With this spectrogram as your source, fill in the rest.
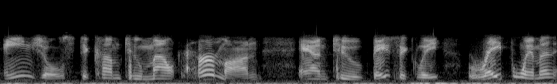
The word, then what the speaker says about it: Hermon: It's pronounced Mount Hermon, HDL with a long R, I guess, Hermon.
